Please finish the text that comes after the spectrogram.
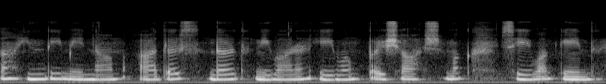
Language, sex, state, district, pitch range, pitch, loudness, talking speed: Hindi, female, Uttar Pradesh, Shamli, 230-260 Hz, 240 Hz, -16 LUFS, 110 wpm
